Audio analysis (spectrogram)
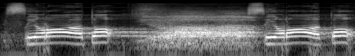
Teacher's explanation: अब यहाँ पर भी देखिए कि सौत حروف صاد کو ہم نے ہمیشہ پر پڑھا ہے، چونکہ حروف مستعلیہ میں سے اس کو ہمیشہ ہم نے پر پڑھا ہے، تو یہاں پر بھی پر پڑھیں گے۔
